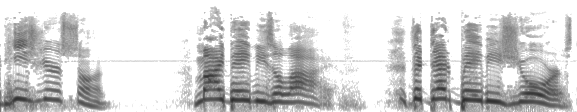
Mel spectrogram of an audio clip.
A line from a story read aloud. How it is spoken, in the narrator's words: the first woman yelled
